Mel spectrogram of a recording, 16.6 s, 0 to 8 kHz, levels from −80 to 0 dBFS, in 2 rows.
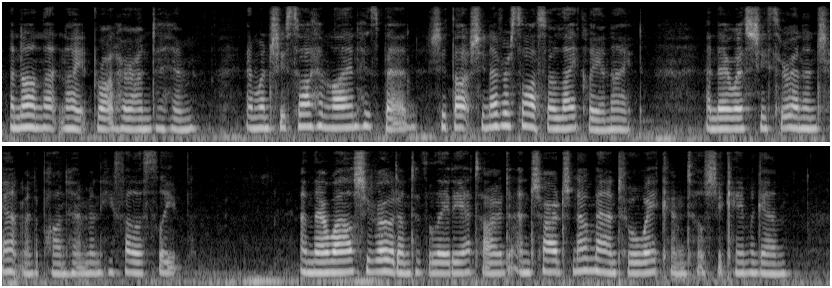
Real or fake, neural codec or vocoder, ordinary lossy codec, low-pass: fake; codec, 16 kHz, 16 kbps, FreqCodec, smaller model; MP3, 64 kbps; 7.2 kHz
